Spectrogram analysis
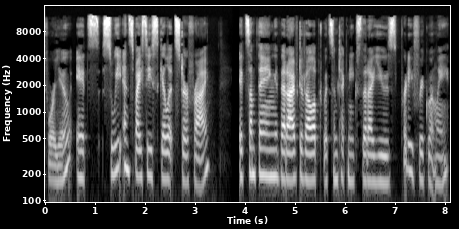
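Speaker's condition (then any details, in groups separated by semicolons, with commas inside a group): No condition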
